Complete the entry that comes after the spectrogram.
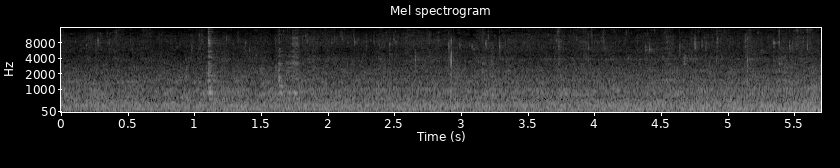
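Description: Moong dal malpua frying in hot oil in a pan: a steady sizzle with a few faint crackles.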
